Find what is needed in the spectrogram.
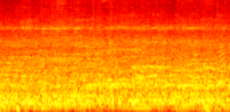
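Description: Small electric kiddie train ride running along its track, a steady rumble of motor and wheels.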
